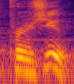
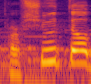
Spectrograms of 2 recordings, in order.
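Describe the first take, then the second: First: The final vowel is dropped. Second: The final vowel is pronounced.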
